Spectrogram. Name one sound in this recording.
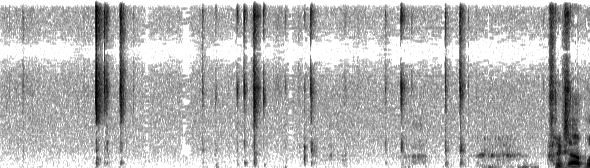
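Keyboard keys click softly in short bursts.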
